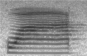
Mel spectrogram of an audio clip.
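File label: "gwaat3", Cantonese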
